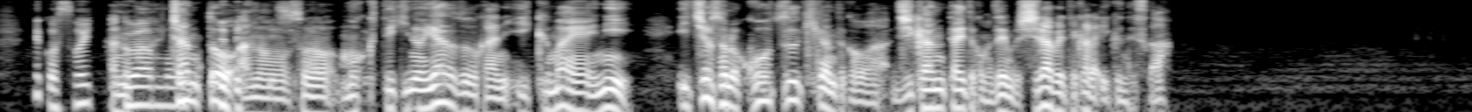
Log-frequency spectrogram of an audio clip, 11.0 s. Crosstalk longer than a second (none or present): present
